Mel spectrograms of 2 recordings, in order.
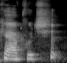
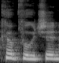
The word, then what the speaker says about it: Capuchin: way oh he said by the way it's pronounced cap which not Capuchin as you told it once right I am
